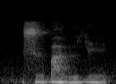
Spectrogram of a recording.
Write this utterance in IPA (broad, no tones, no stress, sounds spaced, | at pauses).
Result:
s ʏ ɓ a l ʏ ʎ e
